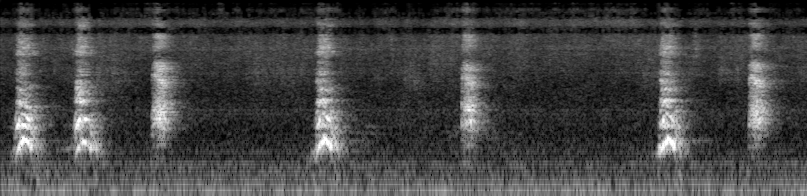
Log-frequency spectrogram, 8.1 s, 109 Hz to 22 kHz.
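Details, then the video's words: {'caption': 'Morning barking from a dog, July 9 at 8:38 am. About seven clear, punchy barks ring out at irregular intervals, some paired close together. Low steady background noise runs throughout.'} "Barking dog"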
